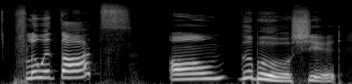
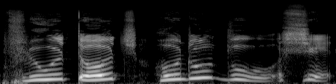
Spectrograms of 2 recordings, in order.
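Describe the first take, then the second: First: Slow, drawn-out announcer voice, louder on the title; segment announcer. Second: Slow, louder, drawn-out title like a sound-effect intro; mock a radio jingle, stretching each word; show intro voice. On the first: Acted. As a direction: stretch the title out like a show intro. Announcing her podcast segment name. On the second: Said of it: "and it's gonna be like".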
